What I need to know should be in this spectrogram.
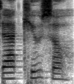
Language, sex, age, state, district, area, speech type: Odia, female, 18-30, Odisha, Boudh, rural, read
